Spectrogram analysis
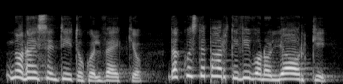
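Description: A woman's voice: fairly high pitch, sing-song, normal speed, a little mellow, pitched above the performer's own voice. A woman voicing a timid male monk master who speaks in a fearful, fussy way.

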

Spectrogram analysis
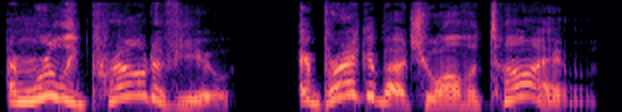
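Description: Woman doing an upbeat party-loving young guy, excited tone, very lively intonation, audiobook. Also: high-pitched, moderate pace, husky, dry recording, studio quality, pitched above the performer's own voice, heavily acted. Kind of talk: audiobook character voice.

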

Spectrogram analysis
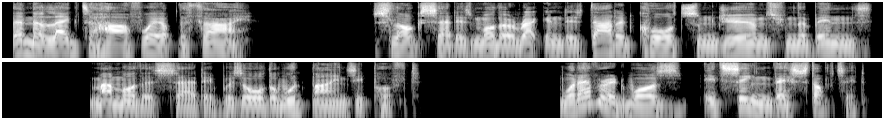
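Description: A man narrating an audiobook in a plain, steady storytelling way. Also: medium pitch, dry recording, studio quality.

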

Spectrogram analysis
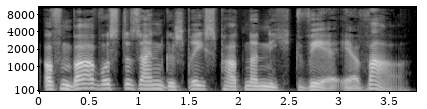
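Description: A man narrating a children's story in a lively, expressive way. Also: mid-range voice, slow, no room sound. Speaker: audiobook narrator. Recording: dry studio audiobook.

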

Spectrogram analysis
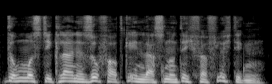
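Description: A man's voice: mid-range voice, expressive, fast, slightly rough, no room sound, studio quality, voice pushed up. A male narrator voicing a nervous, cynical male business partner talking on the phone in an audiobook. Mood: tense, cynical.

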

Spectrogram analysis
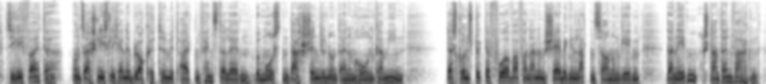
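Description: A man narrating a thriller audiobook in a measured, tense storytelling manner. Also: on the low side, darkish tone, slightly rough, dry recording, studio quality.

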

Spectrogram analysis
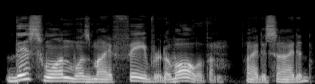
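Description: Brief: a man with a gravelly voice narrating in first person, low-key and wry. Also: moderate pace, a little mellow, no room sound, studio quality. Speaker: audiobook narrator.

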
